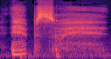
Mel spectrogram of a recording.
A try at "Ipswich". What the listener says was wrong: No, you said hip. You said Ipswich. You said Ipswich. Hip. Hip. Hip. You said hip.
